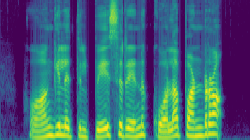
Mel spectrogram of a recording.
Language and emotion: Tamil, disgusted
